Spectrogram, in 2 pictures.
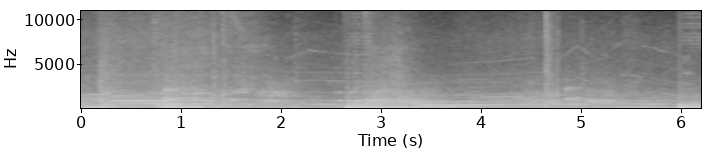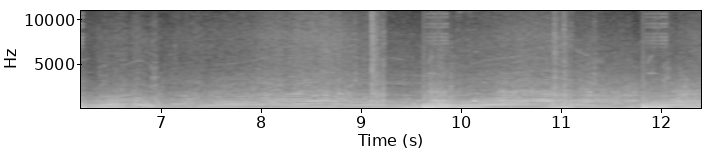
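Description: A sports car engine revs high and shifts gears.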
